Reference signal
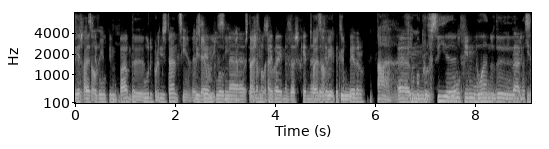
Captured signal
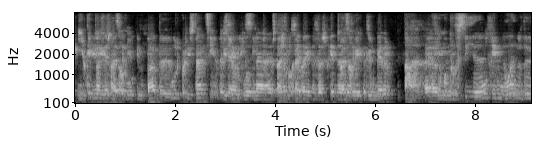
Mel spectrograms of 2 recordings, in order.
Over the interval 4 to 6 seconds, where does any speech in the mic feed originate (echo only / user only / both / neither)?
echo only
